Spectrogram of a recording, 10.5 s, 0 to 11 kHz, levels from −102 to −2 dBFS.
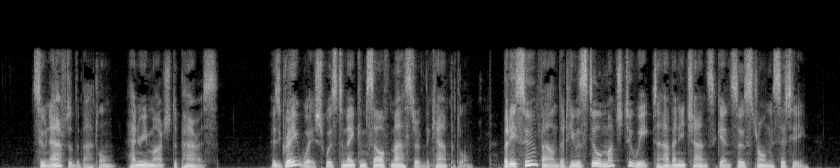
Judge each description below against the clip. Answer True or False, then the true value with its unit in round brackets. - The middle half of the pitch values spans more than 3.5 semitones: True (4.7 semitones)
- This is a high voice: False (110 Hz)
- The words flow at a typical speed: False (225 wpm)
